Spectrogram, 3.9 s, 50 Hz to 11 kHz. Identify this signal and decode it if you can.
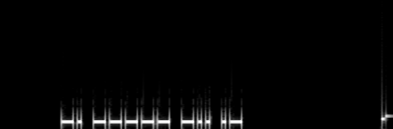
Morse code, heard as a keyed tone, about 30 wpm, 700 Hz. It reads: N0DA
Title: NA SOTA Chaser Callsigns 30wpm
